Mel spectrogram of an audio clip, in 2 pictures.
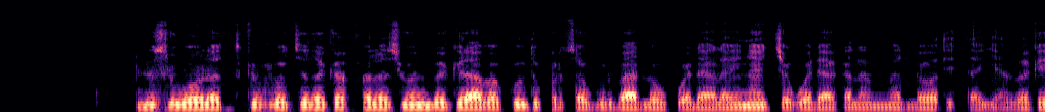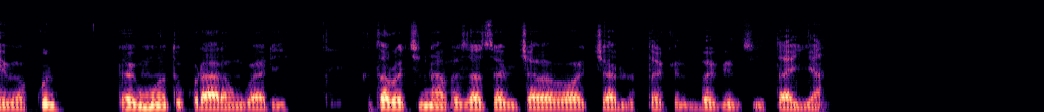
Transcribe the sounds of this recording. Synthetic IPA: mɨslubəhulət̪ːkʰɨflo̞t͡ʃːjɛt̪ʰəkʰəfələsiho̞nbəɡɨɾaβəkːult̪ʼɨkʼɨɾsʼəɡuɾbalːəwukʼɔd̪alajnat͡ʃʼːɛkʼɔd̪akʼələmməlːəwɔt̪ʼjɪt̪ʰːajːa̰lbəkʰəjβəkːul | d̪̥əɡmo̞t̪ʼɨkʷʼʊɾaɾəŋɡʷad̪i | kʰʼɨt̪ʼəɾo̞t͡ʃːɨnːafəzasaβit͡ʃʼːaβəβawot͡ʃːalːut̪ʰːəkʰɨlbəɡɨlsʼjɪt̪ʰːajːal

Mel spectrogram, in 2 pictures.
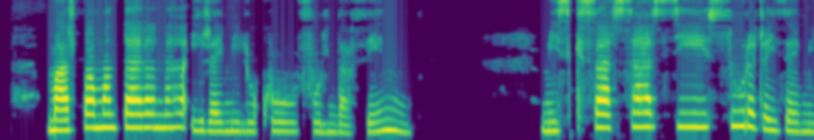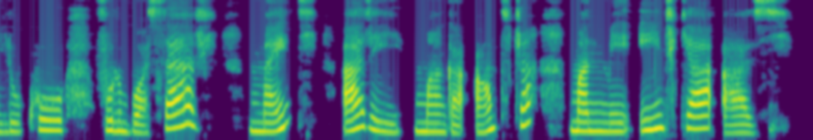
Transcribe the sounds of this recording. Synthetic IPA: maɾipamant̪aɾanəiɾajmilukʰuv̥ulunav̥enin | misi̥kʲi̥saɾisaɾisisuɾaʈ͡ʂəizajmilukʰuv̥ulumbuasaɾi̥ | majnt̪i̥ | aɾimaŋɡaʔant̪i̥ʈ͡ʂəmanumeiɳɖ͡ʐi̥kʲəazi̥

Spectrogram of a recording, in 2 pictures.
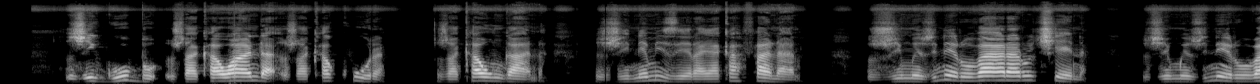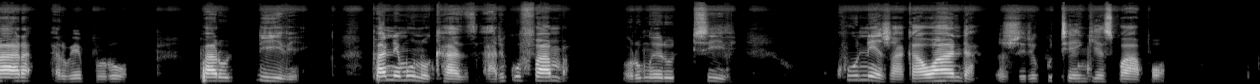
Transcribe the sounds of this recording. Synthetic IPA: ʐiɡʱubʱuʐakʰawanda̰ʐakʰakʰuɾa̰ | ʐakʰauŋɡana̰ | ʐine̞mizeɾajakafanana | ʐimwe̞ʐine̞ɾuʋaɾaɾut͡ʃe̞na | ʐimwe̞ʐine̞ruʋaɾa | rwe̞bʱuru | paɾu | ɗiːʋi | pane̞mun̤ukʰad͡ziaɾikufamba | rumwe̞ɾutʰiːʋi | kʰune̞ʐakawanda | ʐiɾikutʰe̞ŋɡe̞swaːpo̞̰

